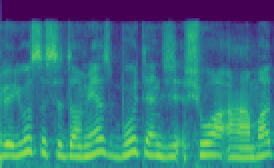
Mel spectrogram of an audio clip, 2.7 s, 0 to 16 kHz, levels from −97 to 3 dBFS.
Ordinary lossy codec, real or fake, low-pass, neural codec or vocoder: AAC, 96 kbps; fake; 9.9 kHz; vocoder, 22.05 kHz, 80 mel bands, Vocos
